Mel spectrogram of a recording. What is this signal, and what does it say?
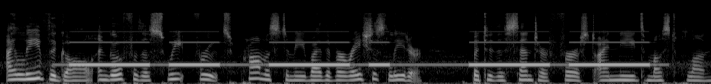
Radio time signal (JJY), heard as a tone whose level steps once a second, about 920 Hz, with room echo and speech in English. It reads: 0 1 0 M 0 0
